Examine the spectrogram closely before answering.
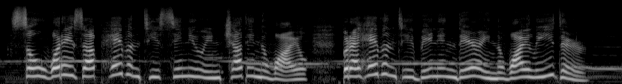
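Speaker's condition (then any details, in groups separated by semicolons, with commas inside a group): No condition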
